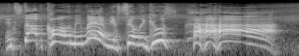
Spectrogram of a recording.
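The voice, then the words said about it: Happy Louie character voice. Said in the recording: “Did you just do Happy Louie? ... Now she does the voice.”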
